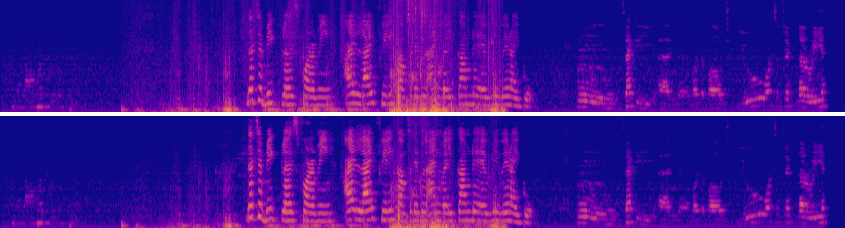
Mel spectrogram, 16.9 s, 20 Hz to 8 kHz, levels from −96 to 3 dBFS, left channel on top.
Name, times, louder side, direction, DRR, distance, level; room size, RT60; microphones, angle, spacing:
voice 1, 0.5-1.0 11.5-14.5 14.8-16.5, equal, 40° left, 0.6 m, -55 dB
sound 1, 2.8-2.9 3.4-4.8 5.0-7.3 7.7-10.1, left 3 dB, 85° left, 0.3 m, -36 dB
voice 2, 4.9-10.7, right 3 dB, 45° right, 0.6 m, -41 dB
3.2 x 2.2 x 2.4 m
head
